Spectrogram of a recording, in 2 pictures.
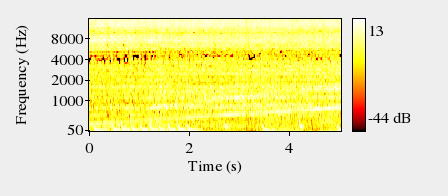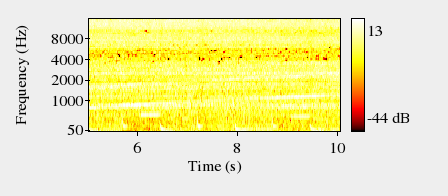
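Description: Steam rushing with a loud, steady hiss into a small steam turbine, and a whine rising steadily in pitch as the turbine and its belt-driven 100 W 12 V DC motor, a car radiator fan motor run as a generator, spin up to speed.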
